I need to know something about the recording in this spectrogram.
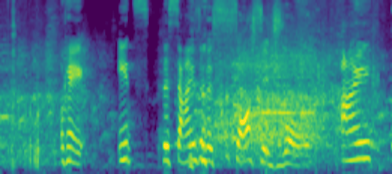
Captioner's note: laughter; laughter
